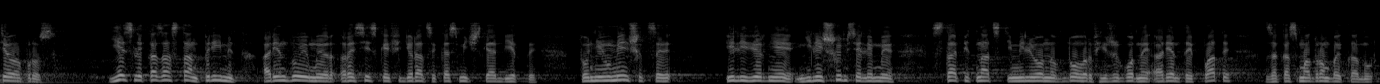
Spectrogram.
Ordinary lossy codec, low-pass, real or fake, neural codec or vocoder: none; 7.2 kHz; real; none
